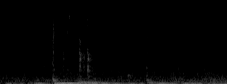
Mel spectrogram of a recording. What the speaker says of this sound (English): I'm going to hit M on the keyboard to make a merge node set to plus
